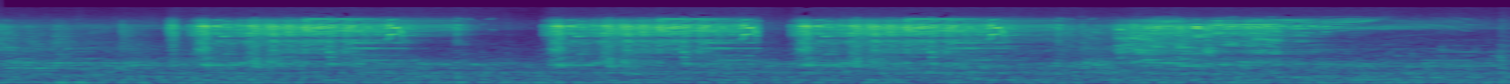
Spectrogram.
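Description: Metal clangs and crashes as robots fight.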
